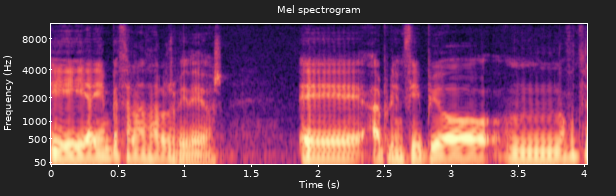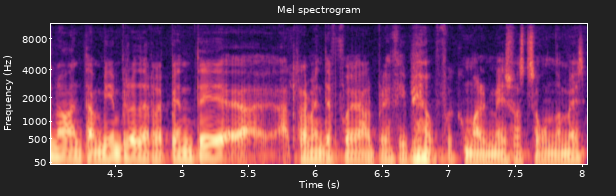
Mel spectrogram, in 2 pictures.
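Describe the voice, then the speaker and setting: Speaking at a fairly quick pace, a man with a Spanish accent has a fairly low, dark, mellow voice and fairly even intonation. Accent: Peninsular Spanish. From northern Spain. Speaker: author; interviewee. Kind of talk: interview. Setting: live event at a university. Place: studio. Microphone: lapel.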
